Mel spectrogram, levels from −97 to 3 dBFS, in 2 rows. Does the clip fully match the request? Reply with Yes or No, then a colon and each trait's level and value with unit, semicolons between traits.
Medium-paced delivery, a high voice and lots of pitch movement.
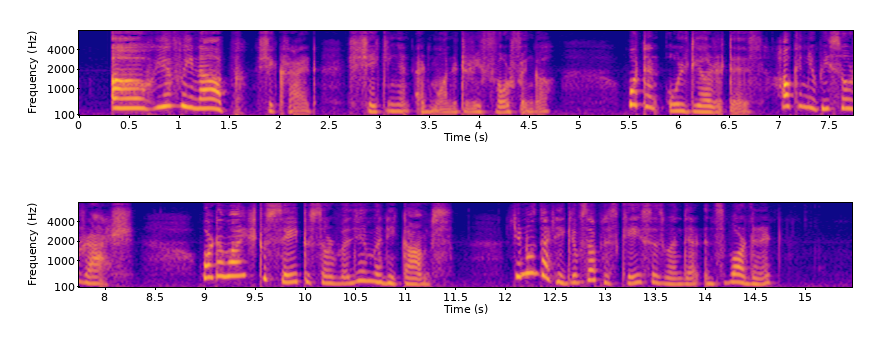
Yes: average, 175 wpm; very high, 260 Hz; wide, 7.8 semitones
